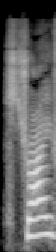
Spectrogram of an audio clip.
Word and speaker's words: strive: strive for，大家特别注意一下你们的 strive 的发音，这个 s t r i 变成这个 s d r i 这种声音呢、哦？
